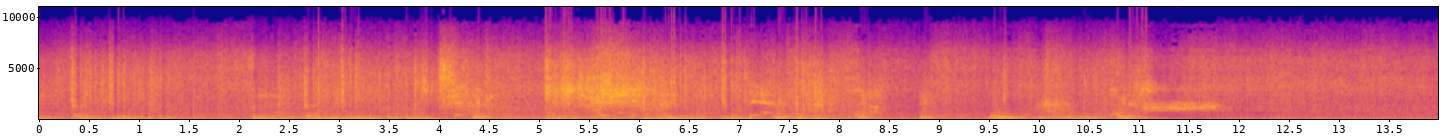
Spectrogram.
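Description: A body crashes heavily to the floor.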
